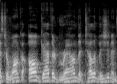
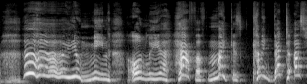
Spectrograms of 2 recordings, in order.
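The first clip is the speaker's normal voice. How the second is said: high, loud horrified wail; shriek, then wail it out slowly; horrified mother crying out; scream of horror; 14 semitones higher, 6 dB louder, much slower than usual. A narrator's reading. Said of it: "let out a scream of horror".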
